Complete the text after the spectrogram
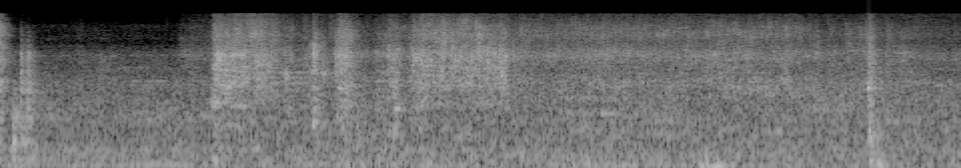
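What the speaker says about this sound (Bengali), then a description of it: "বন্ধুরা, লাউটা ছুলে নিয়েছে, এবার ধুয়ে নেব আমি।" A peeled bottle gourd is rinsed under a running kitchen tap, with a steady splashing water flow broken by a few louder gushes and a brief knock near the end.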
